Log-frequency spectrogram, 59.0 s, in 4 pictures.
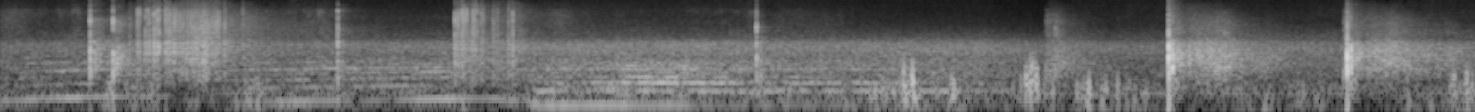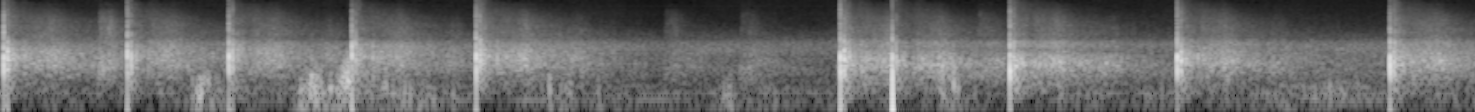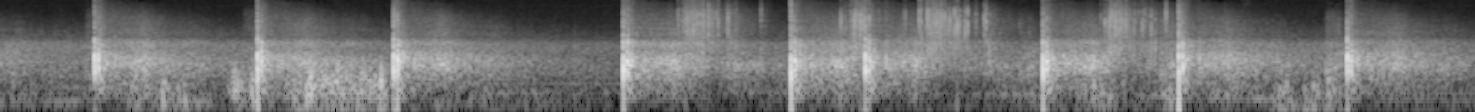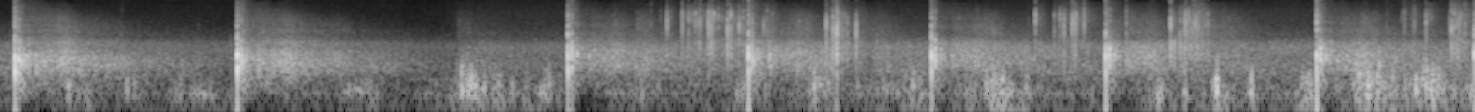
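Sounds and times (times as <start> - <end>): quick firework pops: 0.8 - 3.6, 7.4 - 7.8.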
